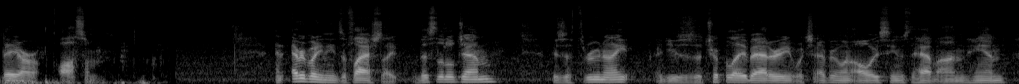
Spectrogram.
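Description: This man in his thirties, speaking with a Midwestern American accent, vlogs about homesteading while walking through a gift list in his home rooms and garage, filming himself handheld at arm's length. He sounds chatty and jokey but keeps the product descriptions plain. His low voice runs at normal speed with a bit of brightness, over slight background noise.

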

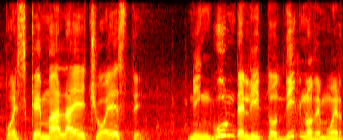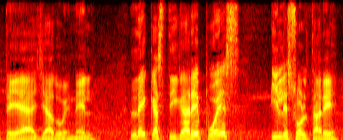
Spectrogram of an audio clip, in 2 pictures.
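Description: A man's voice: fairly high pitch, sing-song, a little slow, sharp tone, slight background noise, pitched above the performer's own voice, exaggerated voice. A man voicing an exasperated Roman governor who pleads insistently with a crowd in a Bible reading.

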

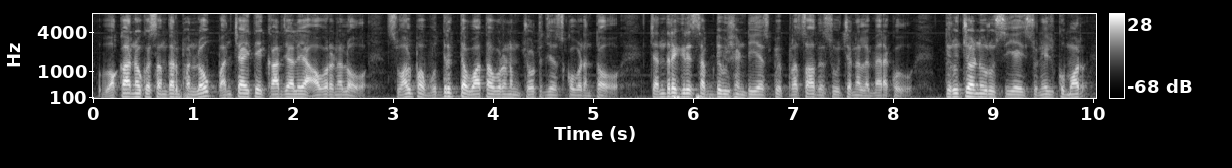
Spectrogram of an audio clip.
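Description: A man narrating a scripted news report as a reporter. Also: medium pitch.

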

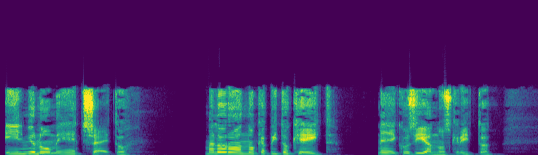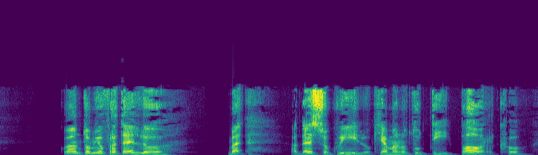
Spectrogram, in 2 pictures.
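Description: A man's voice: sits high, expressive, a little slow, long pauses, no echo. A man voicing a mild, chatty female sea goddess who explains things in a lighter, fussy tone. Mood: cheerful.

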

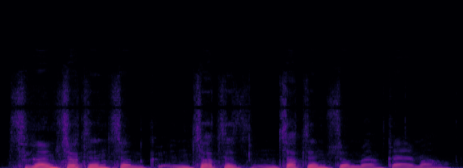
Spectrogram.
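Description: A man's voice: mid-range voice, steady tone, normal speed, warm tone. A man in his twenties giving casual gameplay commentary, rambling and full of fillers and repeated tags. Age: 20s. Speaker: gaming channel host.

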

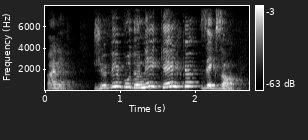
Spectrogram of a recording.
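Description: A male primary school French teacher holds a live online lesson at a chalkboard in an indoor room, speaking slowly and patiently while repeating "allez" to coax answers from his pupils. His voice is very high-pitched and swoops wildly. The sound is roomy and echoey.

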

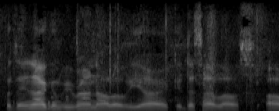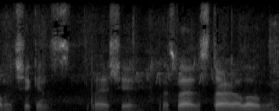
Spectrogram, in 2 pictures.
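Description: Quick and a little mellow, a man with a low, steady voice narrates a walk-and-talk vlog of his homestead beside the backyard chicken coops. A handheld phone records his filler-heavy thinking aloud, along with a little hiss or hum.

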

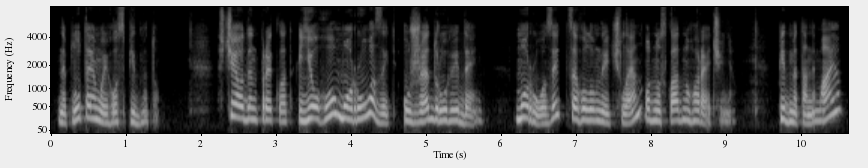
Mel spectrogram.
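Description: A woman's voice: medium pitch, mellow, no room sound. Woman teacher, ukrainian accent, voice jumps up and down a lot, dry close sound. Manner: clear explaining, acts out example sentences with shifting intonation. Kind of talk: recorded distance-learning lesson.

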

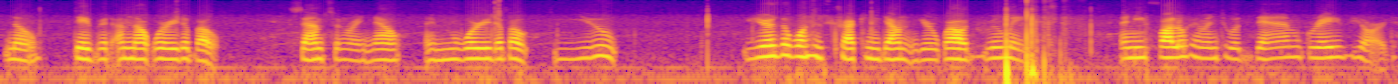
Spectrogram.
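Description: A woman's voice: mid-range voice, level tone, measured pace, highs cut off, close to an everyday voice. A woman reading a chat story aloud, voicing a worried young woman who keeps pressing her boyfriend with questions.

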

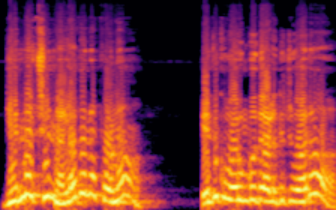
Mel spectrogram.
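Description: A man's voice: very high-pitched, lively intonation, very fast, darkish tone. A man voicing a lovestruck young man who talks to himself, anxious and eager. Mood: worried. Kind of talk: amateur cartoon voice acting.

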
